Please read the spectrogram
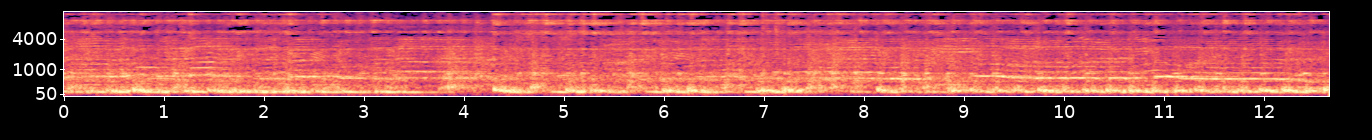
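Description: Kirtan music: small hand cymbals jingling in a steady beat under a held, wandering melody line.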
